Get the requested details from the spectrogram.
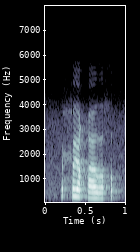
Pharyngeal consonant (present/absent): present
